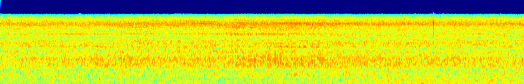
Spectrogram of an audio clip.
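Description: Intermodal freight train's cars rolling past at speed over a grade crossing: a steady rushing rumble of wheels on rail, a little louder near the end.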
